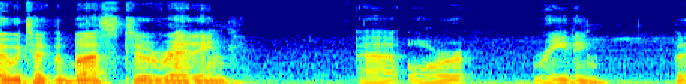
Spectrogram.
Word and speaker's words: Reading: So anyway, we took the bus to Reading, or Reading, but it's definitely Reading. It's spelled like What's the Reading.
